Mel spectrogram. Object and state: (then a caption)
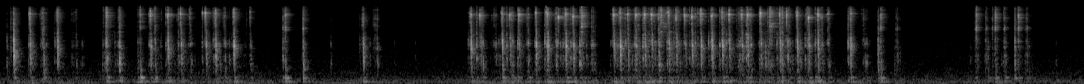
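Vintage clicky mechanical keyboard. Fingertips of both hands type on a full-size dark plastic vintage mechanical keyboard with clicky blue switches and grey keycaps, resting on a wooden desk. Bright, sharp clicks come in quick bursts with short pauses between them. Each keystroke dies away almost instantly, with little low-end weight.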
